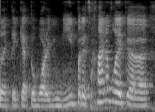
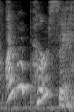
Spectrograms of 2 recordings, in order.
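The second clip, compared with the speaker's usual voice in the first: sighing, high-pitched protest; sigh, then plead it with a laugh underneath; exasperated plea; 13 semitones higher than usual. Acted. Tarot reader voicing the querent, exasperated high plea. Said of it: "that's what it feels like, your energy".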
